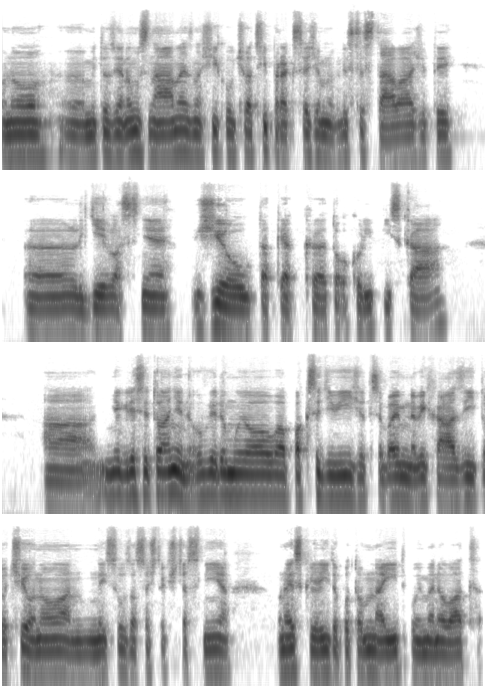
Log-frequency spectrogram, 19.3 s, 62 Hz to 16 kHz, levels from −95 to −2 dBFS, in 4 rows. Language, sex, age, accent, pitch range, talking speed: Czech, male, 30-49, native, 95-110 Hz, 170 wpm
